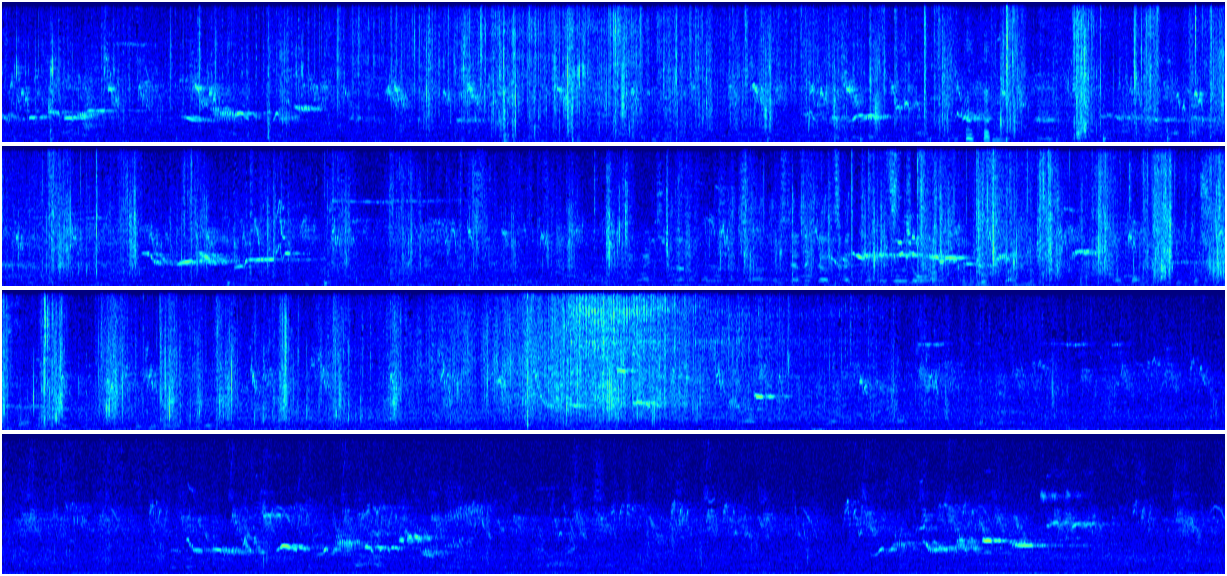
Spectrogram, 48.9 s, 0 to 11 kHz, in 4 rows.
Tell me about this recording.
On the footpath by the Landwehrkanal. Recorded with Shure VP88 stereo microphone. Walkers, joggers, cyclists, birds. Distant traffic.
